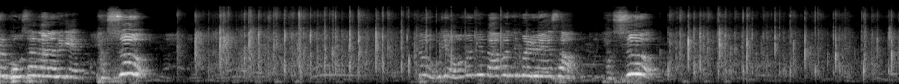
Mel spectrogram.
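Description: An audience claps along in rhythm.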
